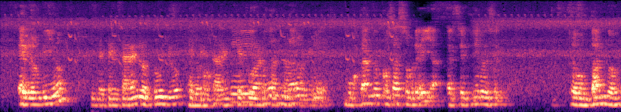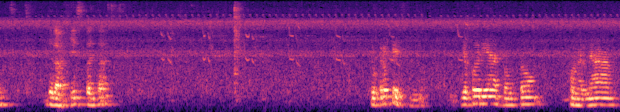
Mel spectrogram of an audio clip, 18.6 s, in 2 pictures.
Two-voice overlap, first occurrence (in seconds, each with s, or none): 2.8 s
